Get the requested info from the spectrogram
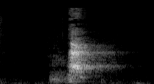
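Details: A Samoyed dog gives a single short, loud bark, a sharp onset falling away over about half a second, with a softer lead-in just before it and silence around it.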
